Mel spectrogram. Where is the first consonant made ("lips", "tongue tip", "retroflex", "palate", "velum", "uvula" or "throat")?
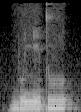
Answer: lips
